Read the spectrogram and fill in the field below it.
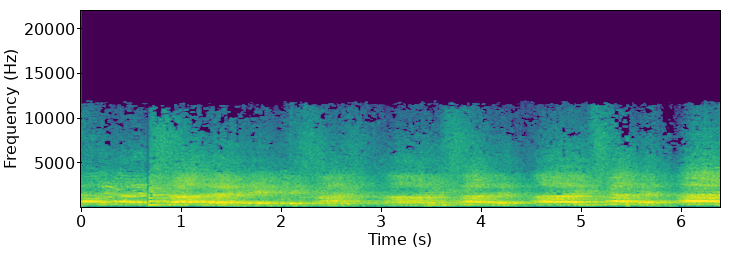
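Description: A large stadium crowd of Millwall football fans sings the chant "You're going to Russia, clap your hands" in unison during a match against Cardiff, the massed voices rising and falling in repeated phrases, loud and continuous, with no single voice standing out.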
